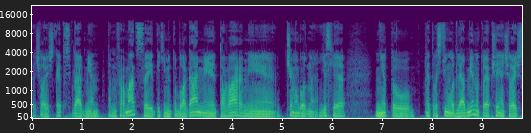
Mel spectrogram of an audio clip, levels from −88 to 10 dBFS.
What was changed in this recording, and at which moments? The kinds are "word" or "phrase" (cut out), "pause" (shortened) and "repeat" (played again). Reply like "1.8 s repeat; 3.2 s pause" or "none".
none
